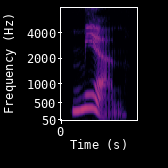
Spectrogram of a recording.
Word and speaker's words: 面: It is pronounced miàn.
